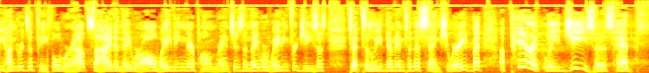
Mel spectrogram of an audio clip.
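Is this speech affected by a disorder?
No.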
